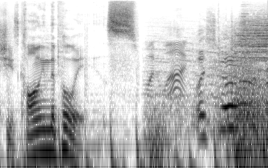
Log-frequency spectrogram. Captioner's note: screams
